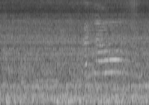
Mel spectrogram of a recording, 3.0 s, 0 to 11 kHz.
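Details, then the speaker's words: RTX 2080 Ti graphics card with three fans: faint steady whir with thin high whine from the middle fan, which stops when it is held; worn middle fan bearing, one end fan not spinning at all. "이 소음이 어디서 나냐면 그래픽카드 때문에 나는 건데, 제가 보여드리면 지금 여기 이렇게 그래픽카드 도는 게 3개가 있잖아요. 근데 이게 가운데서 나는 거예요."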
